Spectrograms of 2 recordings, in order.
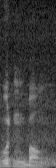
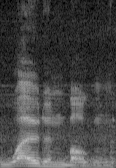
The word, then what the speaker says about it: Woodenbong: there to do around Woodenbong?" Lady in the store flew into a fury. Wow. In demanded, "It's pronounced wen bogen. Thank you."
